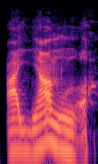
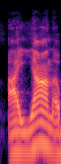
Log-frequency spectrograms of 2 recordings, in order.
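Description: First: The name is said with an L sound. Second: The name is said without any L sound. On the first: "but it looks like Ayanla" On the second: "Is the L silent? I always thought it was Ayana"

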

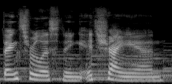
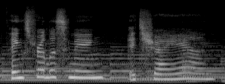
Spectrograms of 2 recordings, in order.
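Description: First: It is said in a natural, everyday voice. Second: It is said in a put-on, unusual voice. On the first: The speaker calls it right. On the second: The speaker calls it wrong.

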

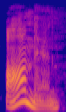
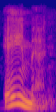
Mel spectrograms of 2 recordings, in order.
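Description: First: It starts with an open 'ah' vowel. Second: It starts with a long 'ay' vowel. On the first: "you must say amen" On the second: "not amen. As though God's ears cannot hear the long A sound"

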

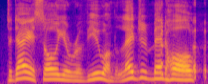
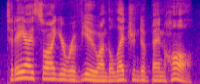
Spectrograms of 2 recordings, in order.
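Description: First: It is read in a put-on Australian accent. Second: It is read in the speaker's normal accent.

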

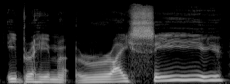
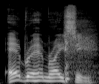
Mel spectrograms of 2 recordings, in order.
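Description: First: The name is said hesitantly and nervously. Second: The name is said firmly and confidently. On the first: The speaker calls it wrong. "He sounds so nervous about saying his name" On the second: The speaker calls it right. "Much better"

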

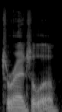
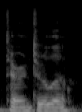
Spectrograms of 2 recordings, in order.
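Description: First: It is said with an English-style pronunciation. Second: It is said with a Latin-style pronunciation. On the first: The speaker calls it wrong. "instead of Tarantula" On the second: The speaker calls it right. "it was Latin and then it would be Tarantula"

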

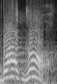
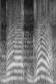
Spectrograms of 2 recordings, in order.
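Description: First: The second word ends without an f sound. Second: The second word ends with an f sound. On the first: This is the older, homely way people said it. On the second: This is the newer, fancier way people say it.

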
